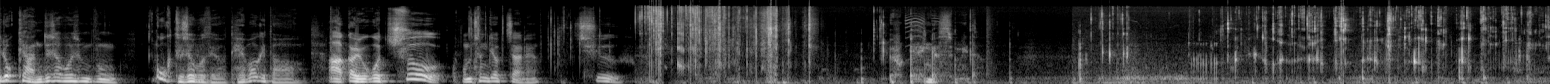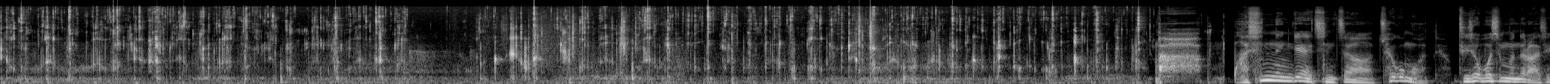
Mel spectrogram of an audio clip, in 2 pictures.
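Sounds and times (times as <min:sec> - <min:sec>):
chewing gummy jelly: 0:04.6 - 0:09.0, 0:10.7 - 0:27.8.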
